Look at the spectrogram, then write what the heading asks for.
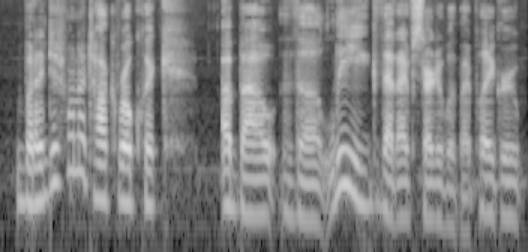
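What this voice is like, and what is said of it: Congested, stuffy voice. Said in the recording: “apologize for my voice. My sinuses are having a field day right now.”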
